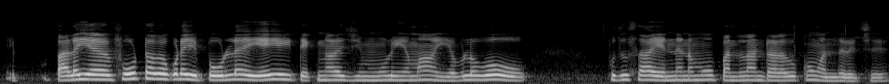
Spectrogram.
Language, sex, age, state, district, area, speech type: Tamil, female, 30-45, Tamil Nadu, Madurai, urban, spontaneous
